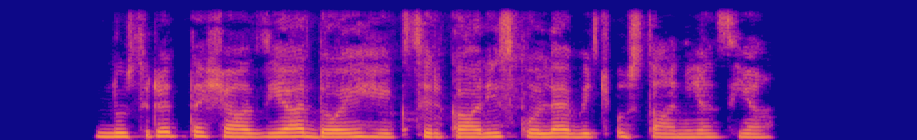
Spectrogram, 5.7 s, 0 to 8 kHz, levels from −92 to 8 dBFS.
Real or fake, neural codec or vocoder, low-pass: fake; codec, 16 kHz, 4 kbps, FreqCodec, larger model; 7.2 kHz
